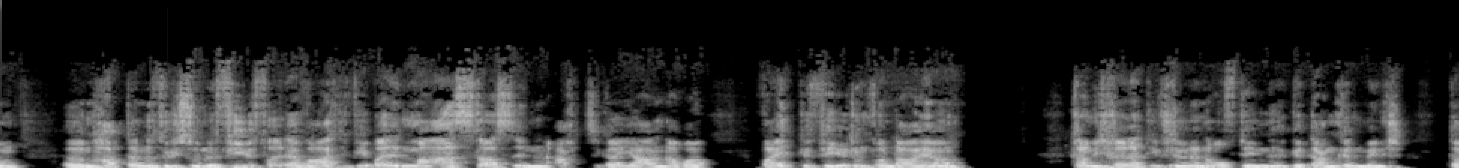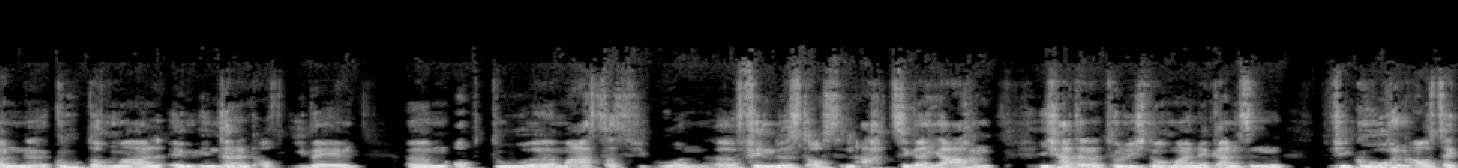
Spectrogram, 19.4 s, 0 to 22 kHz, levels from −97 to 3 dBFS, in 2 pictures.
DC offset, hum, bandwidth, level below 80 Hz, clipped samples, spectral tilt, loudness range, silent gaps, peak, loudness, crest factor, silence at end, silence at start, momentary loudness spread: under 0.1%; none; 12.5 kHz; -38 dBFS; under 0.1%; -6 dB/octave; 3 LU; 6.50-6.91 s, 9.58-9.64 s; 0 dBFS; -15 LUFS; 14 dB; 0 s; 0 s; 7 LU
